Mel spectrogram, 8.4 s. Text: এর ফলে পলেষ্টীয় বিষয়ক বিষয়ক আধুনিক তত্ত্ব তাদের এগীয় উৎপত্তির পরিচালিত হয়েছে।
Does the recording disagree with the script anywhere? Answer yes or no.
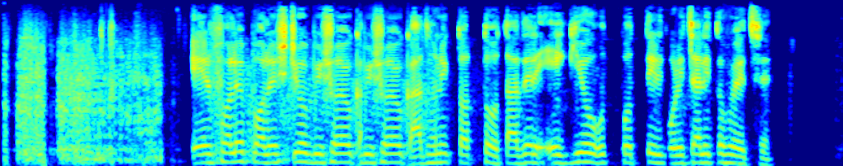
no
